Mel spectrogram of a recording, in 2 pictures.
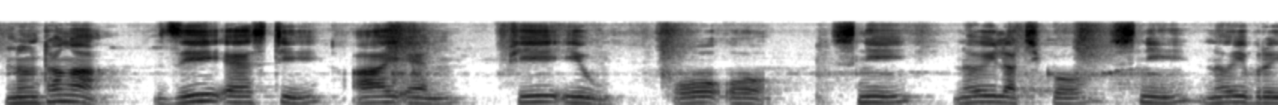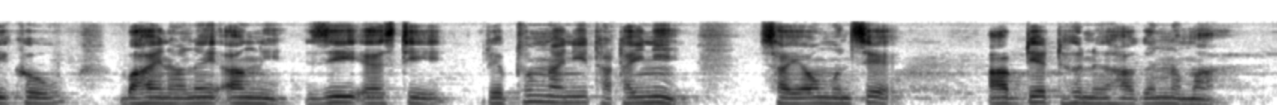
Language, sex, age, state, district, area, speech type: Bodo, male, 30-45, Assam, Kokrajhar, rural, read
